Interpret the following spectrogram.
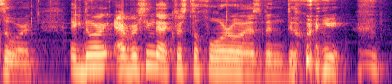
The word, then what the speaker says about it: Cristoforo: Yeah, he pronounces his Cristoforo. own name as Cristoforo. Easy. Cristoforo.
